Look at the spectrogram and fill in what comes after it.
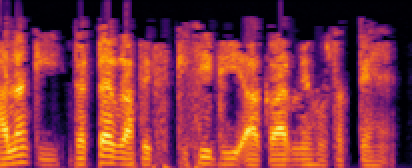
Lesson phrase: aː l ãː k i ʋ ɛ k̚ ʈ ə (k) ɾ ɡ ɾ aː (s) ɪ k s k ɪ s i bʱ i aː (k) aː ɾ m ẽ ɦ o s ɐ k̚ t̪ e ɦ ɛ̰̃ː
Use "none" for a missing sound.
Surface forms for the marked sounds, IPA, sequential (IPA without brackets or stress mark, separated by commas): none, f, k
